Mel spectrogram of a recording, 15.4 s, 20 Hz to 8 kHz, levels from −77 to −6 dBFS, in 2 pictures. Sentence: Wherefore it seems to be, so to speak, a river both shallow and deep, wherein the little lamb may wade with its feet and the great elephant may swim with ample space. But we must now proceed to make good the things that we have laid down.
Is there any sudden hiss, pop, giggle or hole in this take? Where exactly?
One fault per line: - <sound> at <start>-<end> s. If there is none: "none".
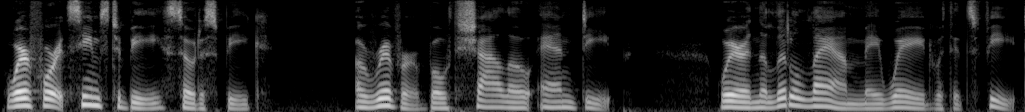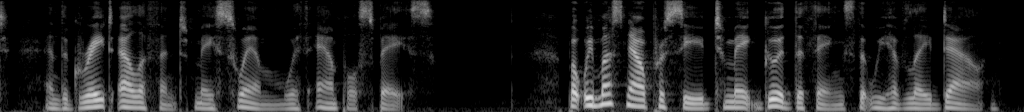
none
